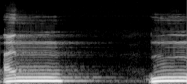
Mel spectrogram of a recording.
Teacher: bahasa Arab Dia memiliki juzul kisyumi bagian hidung ya An n ada gunah yang mengalir saat pengucapan huruf nun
